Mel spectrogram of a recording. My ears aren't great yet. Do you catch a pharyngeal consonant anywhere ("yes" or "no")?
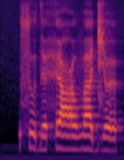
yes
